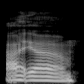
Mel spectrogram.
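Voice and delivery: ordinary delivery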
